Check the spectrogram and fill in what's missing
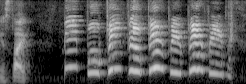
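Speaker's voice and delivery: high beeping sounds; robot beeps. Shown as a demonstration. Gamer mimics his thoughts as robot beeps. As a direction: beep like a little machine. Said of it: "how my head is going".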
